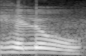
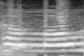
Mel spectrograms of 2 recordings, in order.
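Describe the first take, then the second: First: The L is said soft and light. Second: The L is said hard and firm. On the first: This is how foreigners say it. The speaker calls it wrong. "hindi hello" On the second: This is how Tagalog speakers say it. The speaker calls it right. "mas matigas kasi sa hello"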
